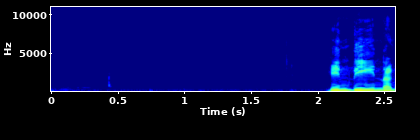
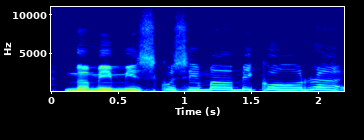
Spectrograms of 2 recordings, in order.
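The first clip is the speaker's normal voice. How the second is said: much higher, whiny imitation of the crying wife; imitating crying wife; 11 semitones higher than usual. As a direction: mimic the wife's tearful complaint, pitched high. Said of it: "Iyak siya ng iyak". (ginagaya ang umiiyak na asawa, mataas na boses)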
